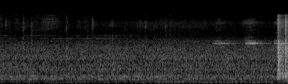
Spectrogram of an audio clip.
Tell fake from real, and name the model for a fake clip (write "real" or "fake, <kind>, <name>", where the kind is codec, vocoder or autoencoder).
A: real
